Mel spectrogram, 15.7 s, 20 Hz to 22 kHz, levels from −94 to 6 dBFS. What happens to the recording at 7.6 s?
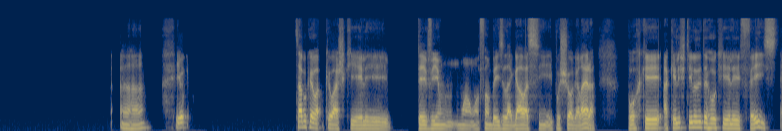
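Clock drift buffer slips fall around 7.6 s, part of a series running from 2.56 s to 13.17 s at a steady 2.65 s interval, about five in all. They are likely caused by two devices running on separate clocks, off by something like 70 parts per million, so the buffer between them gradually drifts until a handful of samples is dropped or repeated. Each slip is heard as a regular click in the speech.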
